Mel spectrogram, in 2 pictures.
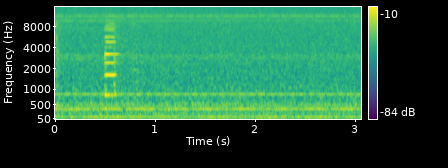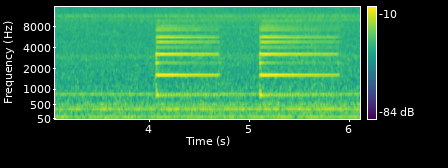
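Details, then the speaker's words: On a 1979 Atari Asteroids arcade PCB under repair, the saucer fire sound gives short high electronic beeps that cut off abruptly instead of fading, with no decay tail; a bad capacitor is suspected. "could just be a cap because it kind of sounds like the right sound almost like that except it doesn't have the tail it doesn't have the tail off and that's where the caps come in so it could just be a bad cap"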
